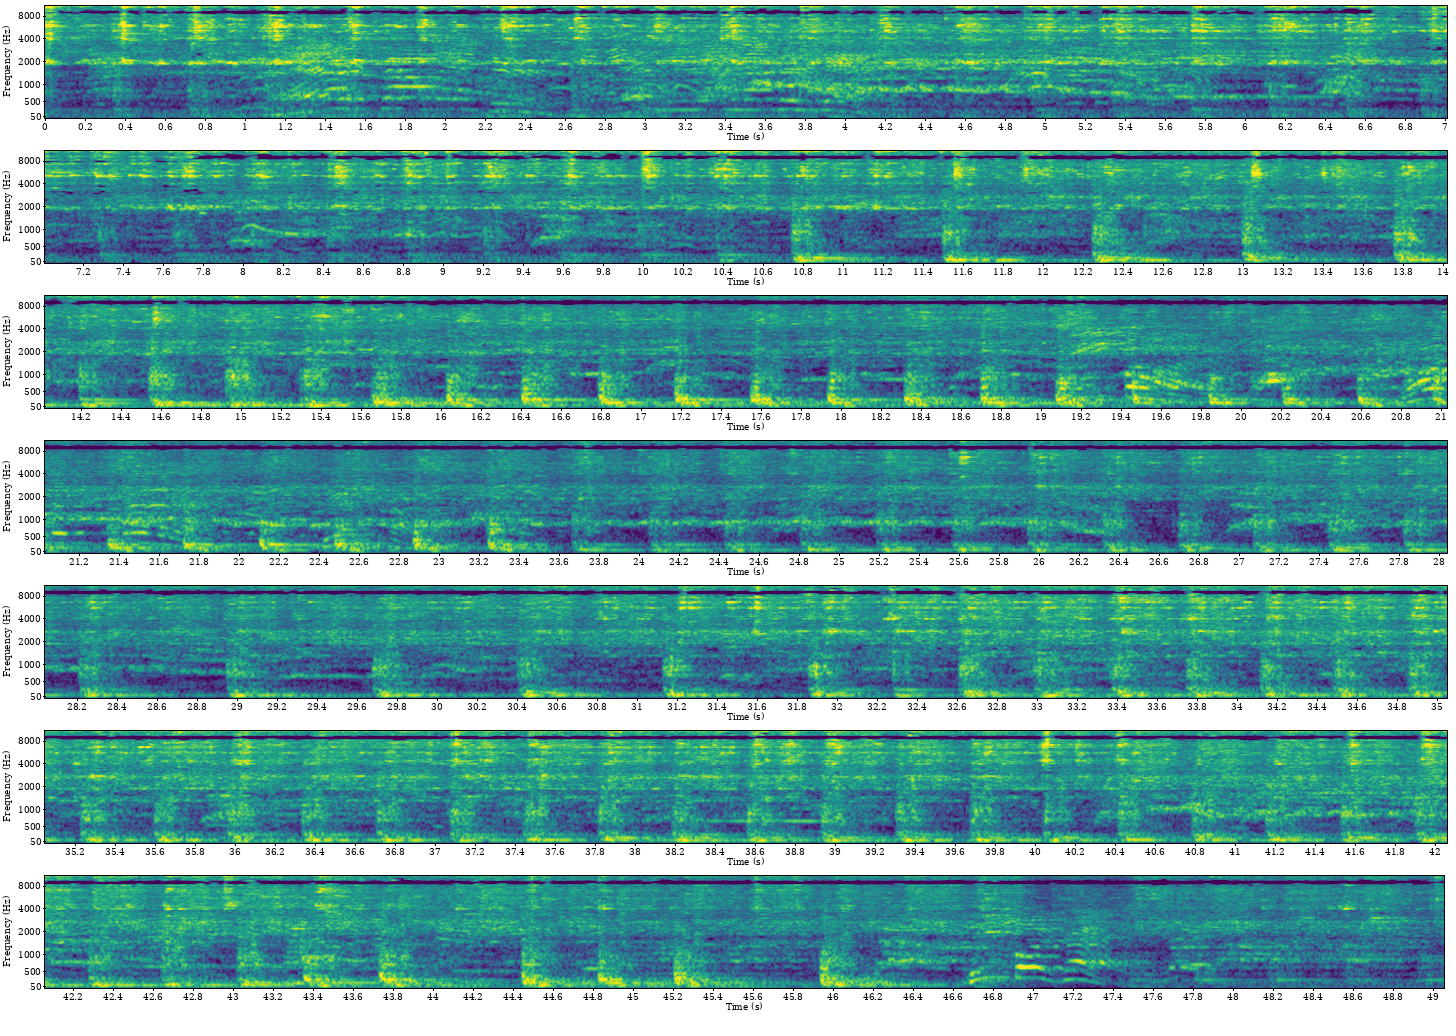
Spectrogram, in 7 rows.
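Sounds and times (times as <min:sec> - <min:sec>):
drum group singing: 0:00.0 - 0:49.0
metal jingling of regalia: 0:00.0 - 0:49.0
big drum beat: 0:10.7 - 0:47.0.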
